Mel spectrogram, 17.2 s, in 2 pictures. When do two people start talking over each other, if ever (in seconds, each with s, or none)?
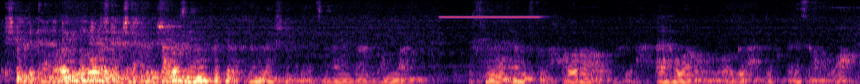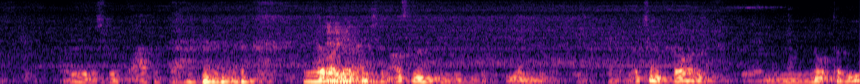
0.5 s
